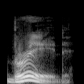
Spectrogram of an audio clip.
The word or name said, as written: braid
